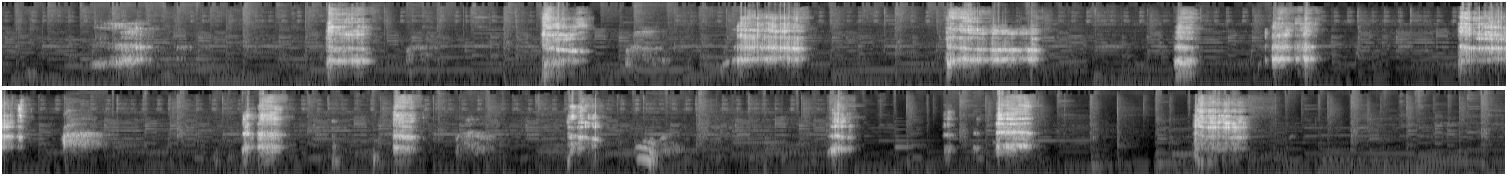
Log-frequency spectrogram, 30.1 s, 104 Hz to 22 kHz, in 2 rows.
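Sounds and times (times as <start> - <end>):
quiet background music: 0.0 - 30.0
person belching loudly: 0.9 - 2.0, 3.2 - 4.5, 5.4 - 8.1, 9.4 - 10.5, 11.7 - 12.0, 12.6 - 13.2, 14.6 - 16.2, 17.2 - 20.0, 20.7 - 21.9, 23.3 - 23.6, 24.5 - 25.4, 27.0 - 27.6.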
